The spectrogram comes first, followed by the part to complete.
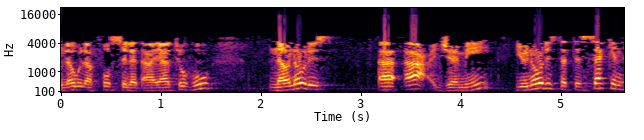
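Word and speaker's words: أعجمي: It is not a pure Hamza, and it is not a pure Alif.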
